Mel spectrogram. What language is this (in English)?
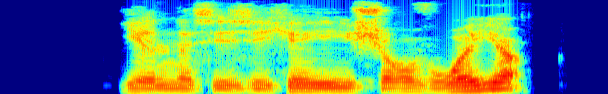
Kabyle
